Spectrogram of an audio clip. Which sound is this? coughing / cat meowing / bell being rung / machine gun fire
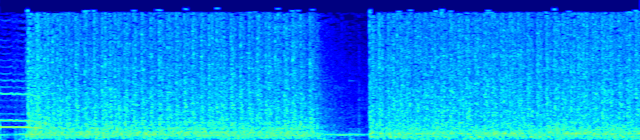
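machine gun fire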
